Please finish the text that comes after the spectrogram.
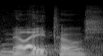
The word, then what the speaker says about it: Miletus: And from Miletus, in the Greek this is actually pronounced Miletos, and less correctly called Miletum in 2 Timothy chapter 4, verse 20, according to the Smiths.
